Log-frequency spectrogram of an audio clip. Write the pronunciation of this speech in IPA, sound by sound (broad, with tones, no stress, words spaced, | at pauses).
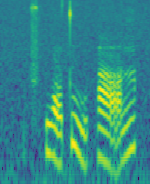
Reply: ʈ͡ʂʰwɔ̰˨˩t̪u˥˩ | ɑ̰˨˩˦ŋ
